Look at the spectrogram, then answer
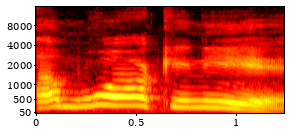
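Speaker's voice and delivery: very high-pitched, put-on New York accent. Retelling a coworker's teasing, quoting him while imitating a new york accent. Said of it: "The accent?".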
